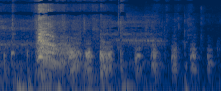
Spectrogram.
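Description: Young chickens clucking, with a louder call that falls in pitch about half a second in, then a run of short clucks.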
